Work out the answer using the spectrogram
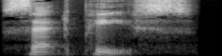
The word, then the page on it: set piece: British English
